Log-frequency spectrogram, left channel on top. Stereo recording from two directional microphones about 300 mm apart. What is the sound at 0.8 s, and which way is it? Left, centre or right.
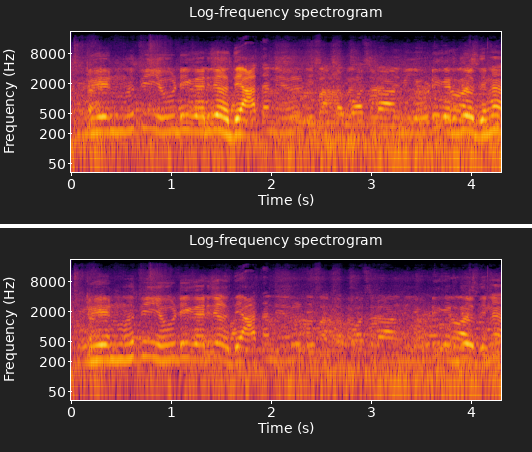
Speech, centre.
